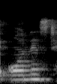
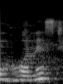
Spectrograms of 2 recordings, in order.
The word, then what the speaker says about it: honest: Words silent होता है, जैसे ऑनेस्ट है, हम उसको लिखते हॉनेस्ट है, HONEST, लेकिन पढ़ते ऑनेस्ट है, तो उसका प्रोनाउंसिएशन ऑनेस्ट है। अगर हम उसको हॉनेस्ट बोल रहे हैं वोकल बात करके, तो देन इट बिकम्स रॉन्ग, तो वो प्रोनाउंसिएशन हम ठीक नहीं कर रहे हैं।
